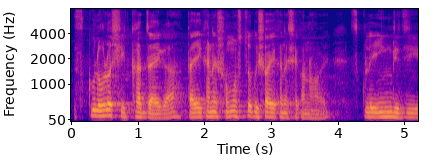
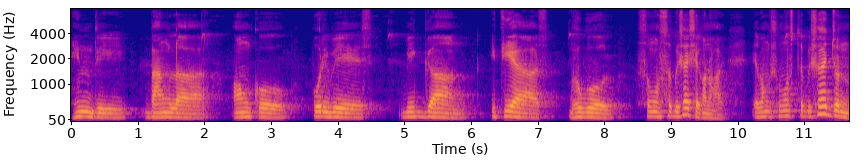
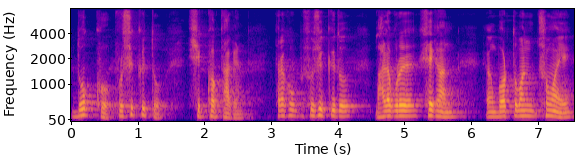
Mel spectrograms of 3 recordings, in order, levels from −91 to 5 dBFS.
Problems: background sounds at intervals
